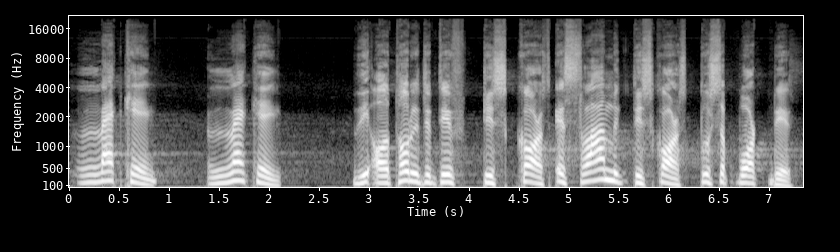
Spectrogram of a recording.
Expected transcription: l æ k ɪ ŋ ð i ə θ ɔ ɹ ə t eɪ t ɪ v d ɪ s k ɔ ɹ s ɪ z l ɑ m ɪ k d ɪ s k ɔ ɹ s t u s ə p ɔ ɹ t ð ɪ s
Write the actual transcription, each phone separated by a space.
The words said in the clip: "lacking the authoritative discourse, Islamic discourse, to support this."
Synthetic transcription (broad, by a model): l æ k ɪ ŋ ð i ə t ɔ ɹ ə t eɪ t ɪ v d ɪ s k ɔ ɹ s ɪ s l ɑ m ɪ k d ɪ s k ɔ ɹ s t u s ə p ɔ ɹ t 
